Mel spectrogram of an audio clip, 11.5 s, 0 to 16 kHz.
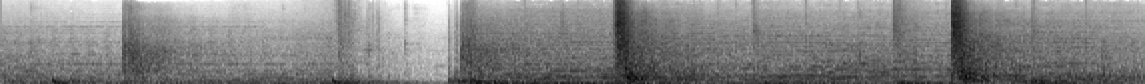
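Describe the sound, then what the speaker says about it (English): Mk-45 naval gun firing, a series of about five heavy booming shots several seconds apart, each a sharp loud blast followed by a rumbling decay, with no talk. "Its high rate of fire and ability to fire long-range projectiles makes it ideal for supporting surface combat"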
